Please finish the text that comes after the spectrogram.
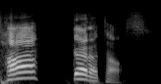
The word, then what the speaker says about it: Thanatos: It's spelled like T-O-V, but it says ha. The word ha right there, the T-O-V, it says ha and then Thanos, right? Or Thanatos. It's ha Thanatos.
